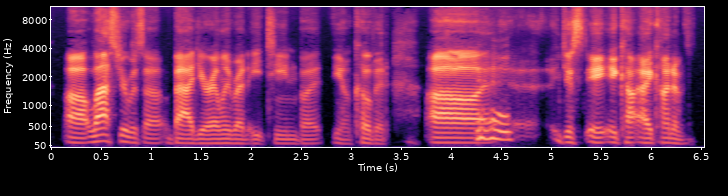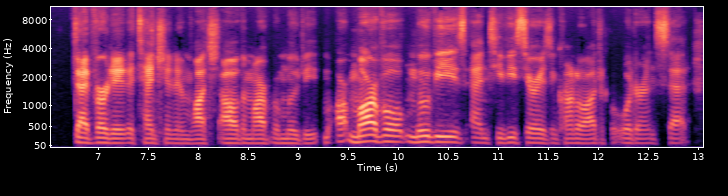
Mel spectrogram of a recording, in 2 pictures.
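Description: A man with an unremarkable speaking voice and an American accent talks at a moderate pace. His pitch is fairly low with ordinary variation, and the recording is very clean with a silent background. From Long Island, New York. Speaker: sports reporter. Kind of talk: casual chat.

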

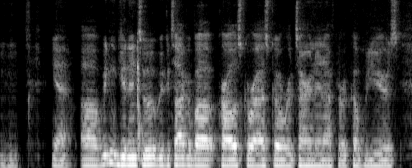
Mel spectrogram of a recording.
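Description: A man with an American accent, medium pitch and a dark, mellow tone, talking at a very fast pace with fairly even intonation. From Cleveland, Ohio. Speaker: podcast host. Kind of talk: casual chat.

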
